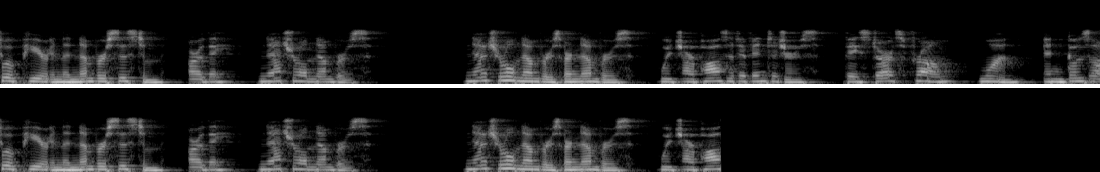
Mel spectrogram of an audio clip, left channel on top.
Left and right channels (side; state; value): right; drops out; at 7.2 s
